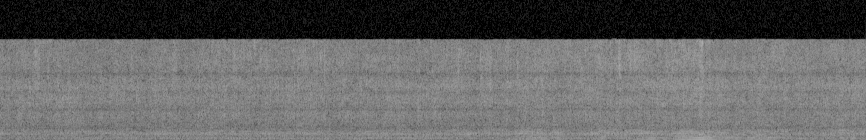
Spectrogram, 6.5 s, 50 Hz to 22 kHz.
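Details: Bees busy collecting honey, 20 July 2020: a low, constant swarm drone that swells toward the end as a single bee flies close, its buzz rising in pitch briefly.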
